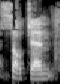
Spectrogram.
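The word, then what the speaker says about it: SocGen: I'm going to butcher the name." Um, right. There we go. So, socialeng socken. Sockgen.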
